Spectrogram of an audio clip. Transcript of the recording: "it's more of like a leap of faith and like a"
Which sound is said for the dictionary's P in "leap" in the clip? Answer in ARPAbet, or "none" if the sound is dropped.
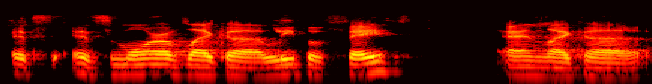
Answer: P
